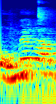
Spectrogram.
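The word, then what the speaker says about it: ω: 이거 W로 읽으면 안 된다. 나만 그렇게 읽는 거다. 너네는 뭐라고 읽어? 오메가.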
